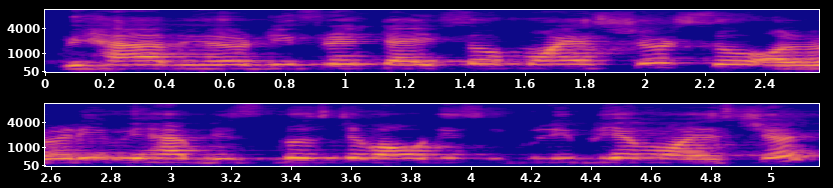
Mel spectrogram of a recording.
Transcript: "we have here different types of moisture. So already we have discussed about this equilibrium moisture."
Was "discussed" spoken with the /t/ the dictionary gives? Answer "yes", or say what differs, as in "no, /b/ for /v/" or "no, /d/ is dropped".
yes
